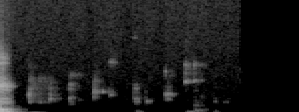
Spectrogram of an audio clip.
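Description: Faint computer keyboard typing: a quick, irregular run of light key clicks that stops after about a second and a half.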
